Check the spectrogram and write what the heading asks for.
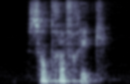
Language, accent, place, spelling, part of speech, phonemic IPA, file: French, France, Paris, Centrafrique, proper noun, /sɑ̃.tʁa.fʁik/, LL-Q150 (fra)-Centrafrique.wav
- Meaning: Central African Republic (a country in Central Africa)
